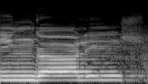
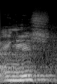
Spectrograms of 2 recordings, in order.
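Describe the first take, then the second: First: इंग्लिश stretched very slowly, the wrong way; इंग्लिश long and dragged, as learners wrongly say it; wrong drawn-out English. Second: Said in the usual way. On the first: Shown as a demonstration. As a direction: drag out इंग्लिश as the mistake to avoid. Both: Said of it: "ऐसा नहीं कि".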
